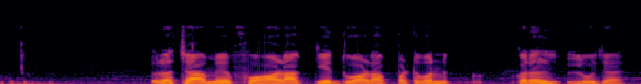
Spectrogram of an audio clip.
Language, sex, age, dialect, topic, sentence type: Maithili, male, 46-50, Angika, agriculture, question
